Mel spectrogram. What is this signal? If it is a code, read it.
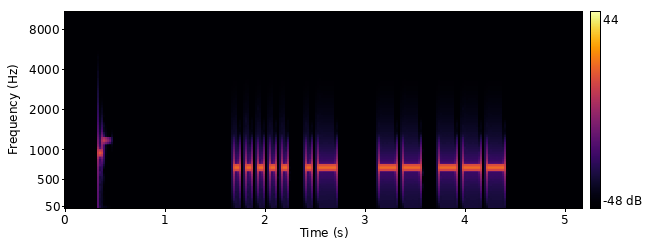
Morse code, heard as a keyed tone, about 20 wpm, 700 Hz. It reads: 5A MO
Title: Field Day Exchanges Encore - 20wpm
